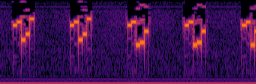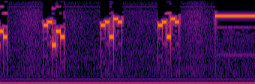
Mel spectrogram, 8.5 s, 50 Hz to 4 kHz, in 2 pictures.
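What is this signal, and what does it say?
Five-tone selective call (ZVEI), heard as quick runs of five tones, tones of about 80 ms. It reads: 89350 89350 89126 89126 89164 89164 89409 89409
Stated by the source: ZVEI five-tone selective call received with an SDR.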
